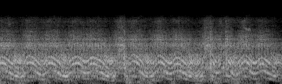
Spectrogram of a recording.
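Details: 1967 Toyota Corona RT40, not run since 1978, with new plugs, Peugeot 205 coil, new distributor cap and rotor: starter cranks in a steady even rhythm, never catches; carb jets uncleaned, float or needle suspected.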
